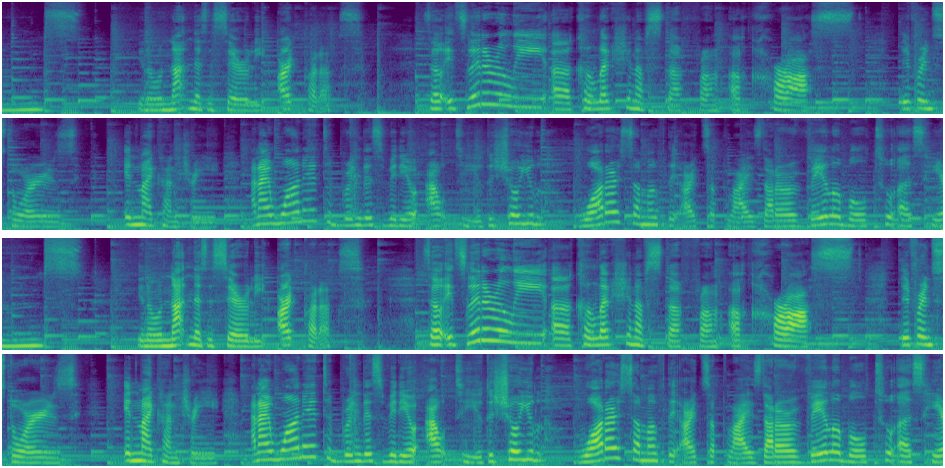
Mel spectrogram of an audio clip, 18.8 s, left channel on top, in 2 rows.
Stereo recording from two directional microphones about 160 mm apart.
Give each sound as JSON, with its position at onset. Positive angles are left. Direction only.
{"t": 1.5, "sound": "a woman's voice", "side_deg": -50}
{"t": 4.3, "sound": "a woman's voice", "side_deg": -50}
{"t": 9.0, "sound": "a woman's voice", "side_deg": -50}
